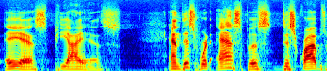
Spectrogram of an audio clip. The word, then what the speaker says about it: aspis: a shield the first word is the word aspis spelled ASP is and this word aspis describes what most of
